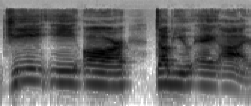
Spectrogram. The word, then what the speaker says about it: Gerwai: this is how you this is how Jerway spells his name, right? Geer wii, right? You probably like, oh, wouldn't have figured that out phonetically."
